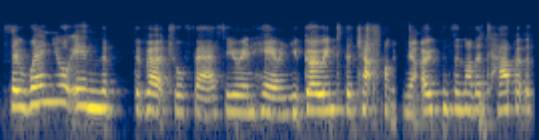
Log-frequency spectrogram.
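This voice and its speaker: A woman heard over a video call, explaining software step by step in a casual, chatty way. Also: fairly high pitch, quick pace. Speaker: trainer demonstrating software. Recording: muffled video call audio.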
